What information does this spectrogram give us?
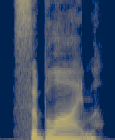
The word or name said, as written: sublime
